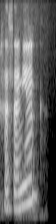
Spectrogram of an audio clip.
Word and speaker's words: Hasanian: Hasanian? – Yep.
